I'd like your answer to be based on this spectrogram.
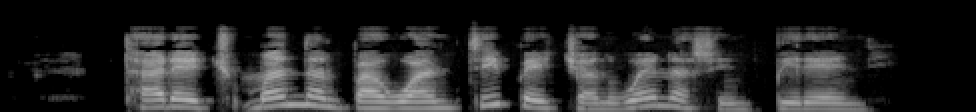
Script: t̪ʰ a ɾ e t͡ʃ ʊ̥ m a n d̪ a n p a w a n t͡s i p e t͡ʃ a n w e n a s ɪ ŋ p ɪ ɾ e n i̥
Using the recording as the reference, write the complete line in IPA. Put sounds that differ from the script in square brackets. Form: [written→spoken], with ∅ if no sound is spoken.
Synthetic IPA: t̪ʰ a ɾ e t͡ʃ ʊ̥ m a n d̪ a n p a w a n t͡s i p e t͡ʃ a n w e n a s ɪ [ŋ→n] p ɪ ɾ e n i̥

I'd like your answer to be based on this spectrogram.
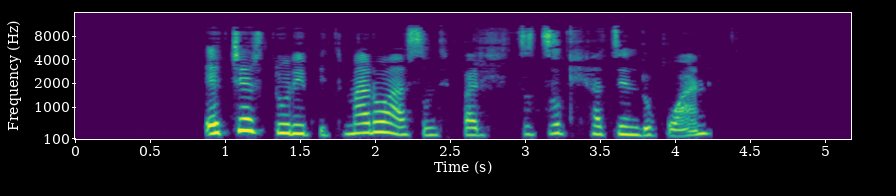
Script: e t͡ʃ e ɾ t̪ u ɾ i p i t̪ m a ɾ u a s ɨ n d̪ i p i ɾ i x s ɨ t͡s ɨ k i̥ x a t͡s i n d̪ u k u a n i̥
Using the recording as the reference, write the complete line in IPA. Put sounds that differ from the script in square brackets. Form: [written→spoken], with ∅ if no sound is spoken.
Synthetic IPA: e t͡ʃ e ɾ t̪ u ɾ i p i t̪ m a ɾ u a s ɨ n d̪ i p [i→a] ɾ i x [s→t͡s] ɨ t͡s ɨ k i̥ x a t͡s i n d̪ u k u a n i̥

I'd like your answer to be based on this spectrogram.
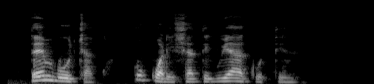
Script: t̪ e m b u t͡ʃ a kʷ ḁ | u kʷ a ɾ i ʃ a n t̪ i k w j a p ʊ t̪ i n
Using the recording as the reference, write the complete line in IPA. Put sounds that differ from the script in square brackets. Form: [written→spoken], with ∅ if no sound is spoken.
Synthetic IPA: t̪ e m b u t͡ʃ a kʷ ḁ | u kʷ a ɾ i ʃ a [n→∅] t̪ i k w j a [p→k] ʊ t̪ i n

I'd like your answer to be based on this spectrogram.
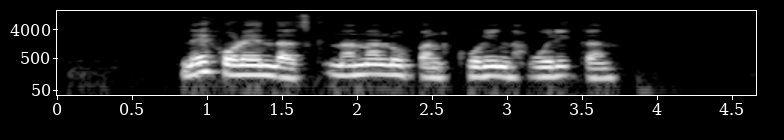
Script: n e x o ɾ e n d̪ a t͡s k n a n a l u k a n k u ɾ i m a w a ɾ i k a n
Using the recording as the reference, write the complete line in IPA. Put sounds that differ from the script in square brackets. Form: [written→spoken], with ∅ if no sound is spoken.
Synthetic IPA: n e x o ɾ e n d̪ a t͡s k n a n a l u [k→p] a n k u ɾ i [m→n] a w [a→i] ɾ i k a n

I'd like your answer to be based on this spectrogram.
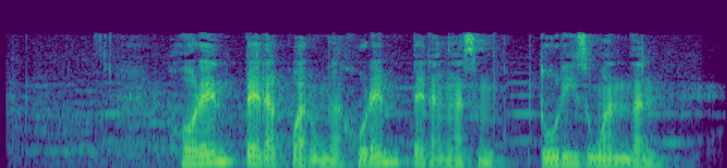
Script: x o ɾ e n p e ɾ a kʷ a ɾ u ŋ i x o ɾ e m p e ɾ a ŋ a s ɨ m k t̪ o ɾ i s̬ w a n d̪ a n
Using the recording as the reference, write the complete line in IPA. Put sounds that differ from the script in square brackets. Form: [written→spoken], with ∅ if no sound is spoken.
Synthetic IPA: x o ɾ e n p e ɾ a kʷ a ɾ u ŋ [i→a] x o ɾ e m p e ɾ a ŋ a s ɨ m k t̪ [o→u] ɾ i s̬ w a n d̪ a n

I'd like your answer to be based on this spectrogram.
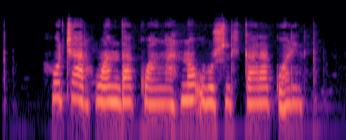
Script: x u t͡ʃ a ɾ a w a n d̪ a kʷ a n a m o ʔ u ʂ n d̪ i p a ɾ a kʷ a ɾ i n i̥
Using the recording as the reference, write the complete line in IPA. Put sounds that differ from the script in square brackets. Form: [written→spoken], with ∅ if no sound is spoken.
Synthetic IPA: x u t͡ʃ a ɾ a w a n d̪ a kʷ a [n→ŋ] a [m→n] o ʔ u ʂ n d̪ i [p→k] a ɾ a kʷ a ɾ i n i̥

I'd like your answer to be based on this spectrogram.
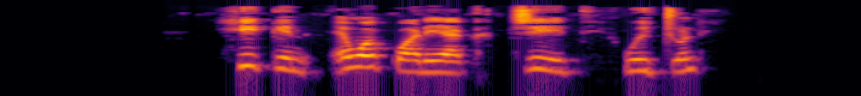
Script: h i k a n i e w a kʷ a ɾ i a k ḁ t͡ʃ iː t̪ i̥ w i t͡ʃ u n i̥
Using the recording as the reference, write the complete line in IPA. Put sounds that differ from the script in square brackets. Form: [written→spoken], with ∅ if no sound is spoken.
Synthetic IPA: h i k [a→i] n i e w a kʷ a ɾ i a k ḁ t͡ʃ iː t̪ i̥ w i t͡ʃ u n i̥

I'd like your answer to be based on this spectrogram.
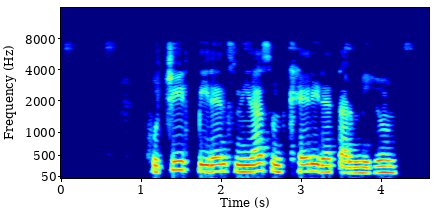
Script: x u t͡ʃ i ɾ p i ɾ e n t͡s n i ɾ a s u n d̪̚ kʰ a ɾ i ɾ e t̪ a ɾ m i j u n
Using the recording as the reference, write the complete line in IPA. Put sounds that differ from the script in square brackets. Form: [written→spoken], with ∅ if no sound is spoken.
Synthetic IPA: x u t͡ʃ i ɾ p i ɾ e n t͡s n i ɾ a s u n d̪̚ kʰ [a→e] ɾ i ɾ e t̪ a ɾ m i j u n

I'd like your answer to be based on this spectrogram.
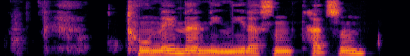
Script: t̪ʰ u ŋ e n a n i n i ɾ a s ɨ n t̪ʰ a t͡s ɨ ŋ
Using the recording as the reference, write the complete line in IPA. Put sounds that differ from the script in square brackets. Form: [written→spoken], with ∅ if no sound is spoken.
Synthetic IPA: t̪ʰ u [ŋ→n] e n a n i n i ɾ a s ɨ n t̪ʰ a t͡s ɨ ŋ

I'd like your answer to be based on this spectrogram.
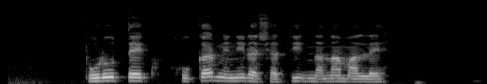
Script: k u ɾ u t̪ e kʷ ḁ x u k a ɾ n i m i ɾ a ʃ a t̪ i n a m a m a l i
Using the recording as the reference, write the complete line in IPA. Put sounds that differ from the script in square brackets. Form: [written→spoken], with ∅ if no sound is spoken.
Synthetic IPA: [k→p] u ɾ u t̪ e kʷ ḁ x u k a ɾ n i [m→n] i ɾ a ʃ a t̪ i n a [m→n] a m a l [i→e]

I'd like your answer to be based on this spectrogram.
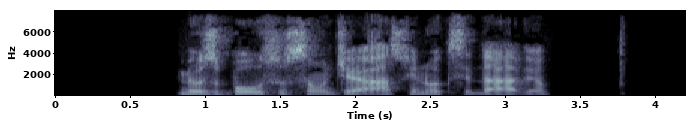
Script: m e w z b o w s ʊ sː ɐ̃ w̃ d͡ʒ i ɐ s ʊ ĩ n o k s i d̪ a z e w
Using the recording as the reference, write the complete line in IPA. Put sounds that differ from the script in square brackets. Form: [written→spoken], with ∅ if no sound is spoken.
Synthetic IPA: m e w z b o w s ʊ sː ɐ̃ w̃ d͡ʒ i [ɐ→a] s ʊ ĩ n o k s i d̪ a [z→v] e w

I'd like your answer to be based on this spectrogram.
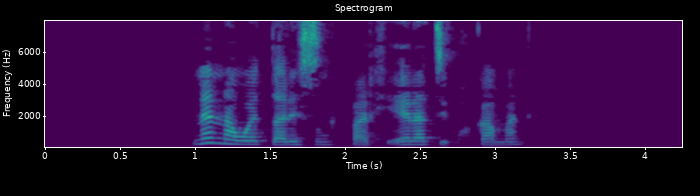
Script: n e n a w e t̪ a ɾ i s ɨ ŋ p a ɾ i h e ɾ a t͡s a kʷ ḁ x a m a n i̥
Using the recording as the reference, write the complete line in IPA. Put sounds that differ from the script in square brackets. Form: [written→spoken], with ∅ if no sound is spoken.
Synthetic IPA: n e n a w e t̪ a ɾ i s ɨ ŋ p a ɾ i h e ɾ a t͡s [a→i] kʷ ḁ [x→k] a m a n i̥

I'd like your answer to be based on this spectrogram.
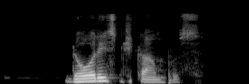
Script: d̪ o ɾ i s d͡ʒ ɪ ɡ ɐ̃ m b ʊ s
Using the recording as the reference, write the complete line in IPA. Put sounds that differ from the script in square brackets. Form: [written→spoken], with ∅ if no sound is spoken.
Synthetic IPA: d̪ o ɾ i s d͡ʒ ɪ [ɡ→k] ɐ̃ m [b→p] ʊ s

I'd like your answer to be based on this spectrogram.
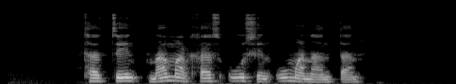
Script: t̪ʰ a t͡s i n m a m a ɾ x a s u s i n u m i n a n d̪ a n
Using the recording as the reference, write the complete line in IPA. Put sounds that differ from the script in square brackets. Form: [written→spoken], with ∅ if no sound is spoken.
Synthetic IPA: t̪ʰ a t͡s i n m a m a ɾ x a s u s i n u m [i→a] n a n [d̪→t̪] a n

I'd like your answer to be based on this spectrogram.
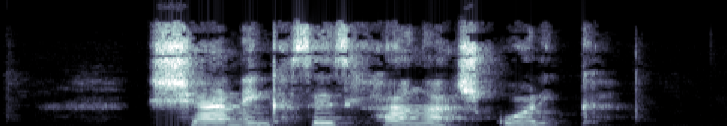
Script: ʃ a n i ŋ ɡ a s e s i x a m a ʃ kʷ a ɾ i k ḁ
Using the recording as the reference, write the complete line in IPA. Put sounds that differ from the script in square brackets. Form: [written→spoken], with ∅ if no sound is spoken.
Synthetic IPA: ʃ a n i ŋ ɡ a s e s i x a [m→ŋ] a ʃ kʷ a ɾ i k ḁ

